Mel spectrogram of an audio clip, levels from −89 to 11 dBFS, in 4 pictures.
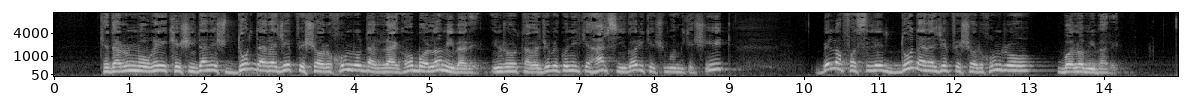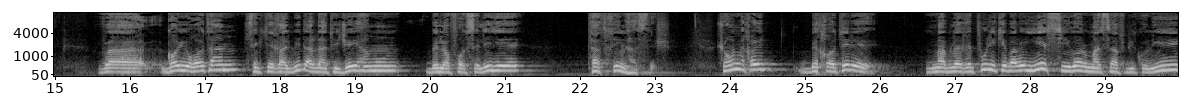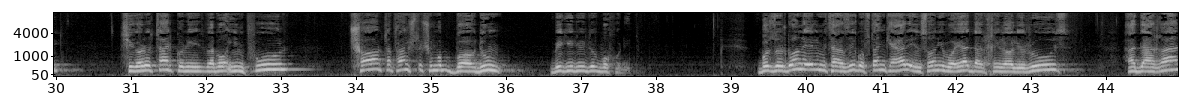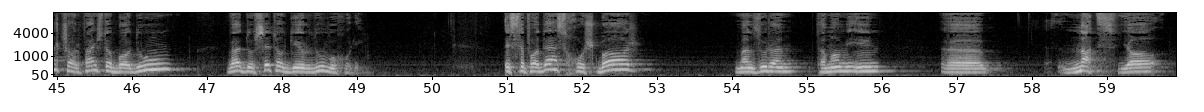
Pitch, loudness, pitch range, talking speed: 190 Hz, -19 LUFS, 165-220 Hz, 105 wpm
